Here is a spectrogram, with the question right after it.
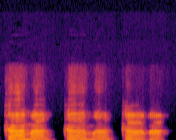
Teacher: todo sale por la cavidad nasal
